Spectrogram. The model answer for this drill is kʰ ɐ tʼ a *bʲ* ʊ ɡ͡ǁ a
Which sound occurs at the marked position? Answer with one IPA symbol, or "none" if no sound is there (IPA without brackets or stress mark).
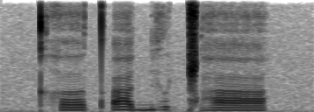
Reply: bʲ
